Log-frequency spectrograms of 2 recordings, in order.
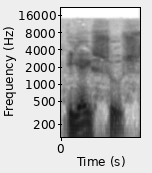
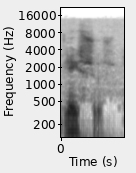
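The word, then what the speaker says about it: Iesus (Ἰησοῦς): In the Greek, it's Iesus. That's how you pronounce it, Iesus, okay? – Right.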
